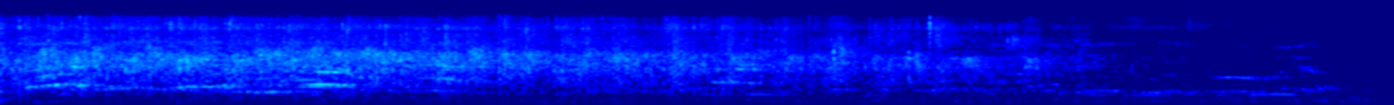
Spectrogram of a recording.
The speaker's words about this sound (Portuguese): Se é verdade nisso, meus irmãos, levante as suas mãos e aplauda Jesus com alegria.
